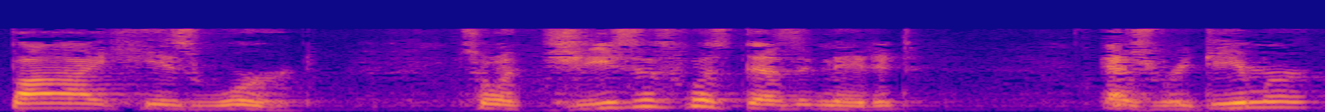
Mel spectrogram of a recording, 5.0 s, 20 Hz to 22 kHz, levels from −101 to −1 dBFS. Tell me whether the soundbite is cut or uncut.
cut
